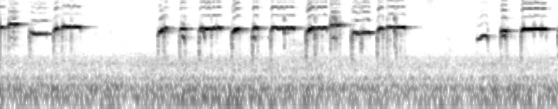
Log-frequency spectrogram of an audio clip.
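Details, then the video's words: Happy cockatiels singing a whistled song: clear, steady notes repeated at a brisk pace, some held flat and others stepping up or down, in two runs separated by a short pause, over a faint low hum. "Calopsitas cantando muito feliz"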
